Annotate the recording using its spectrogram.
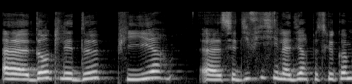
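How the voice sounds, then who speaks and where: At a fairly quick pace, a woman speaks in a plain, everyday voice with ordinary pitch variation. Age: 30s. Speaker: returned expat interviewee. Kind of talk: casual interview chat.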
